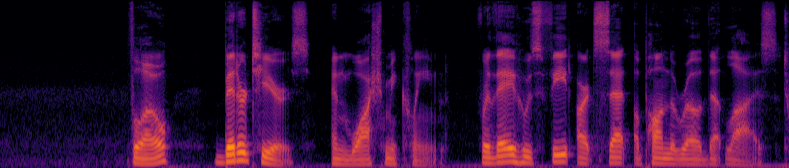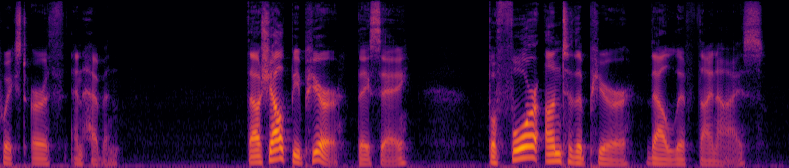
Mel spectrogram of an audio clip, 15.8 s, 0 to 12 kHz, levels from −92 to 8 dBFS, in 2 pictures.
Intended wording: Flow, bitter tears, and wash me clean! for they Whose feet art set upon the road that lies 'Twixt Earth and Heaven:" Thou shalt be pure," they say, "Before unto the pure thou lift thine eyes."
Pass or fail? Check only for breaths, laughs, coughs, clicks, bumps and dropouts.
pass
